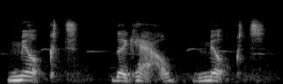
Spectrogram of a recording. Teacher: when you see Ed the suffix ed you're going to make the T sound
